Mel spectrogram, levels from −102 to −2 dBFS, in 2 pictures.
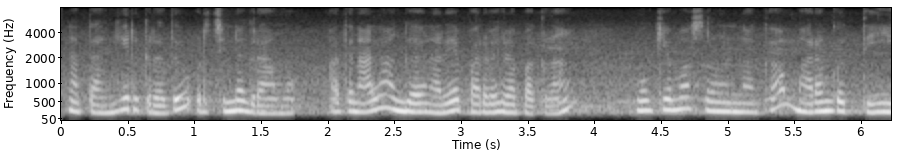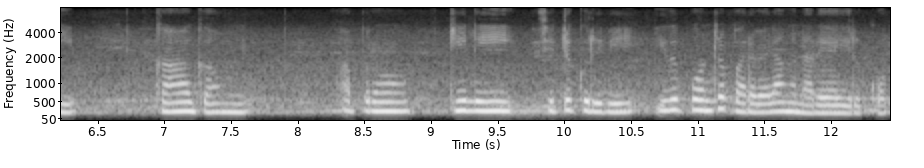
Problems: background sounds at intervals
